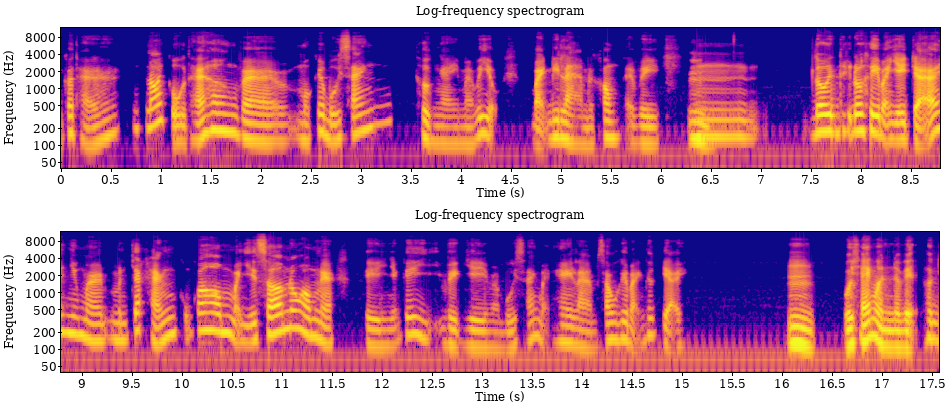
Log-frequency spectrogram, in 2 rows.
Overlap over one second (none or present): none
